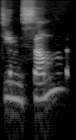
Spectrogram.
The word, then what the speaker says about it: dim sum: I think Americans say dim sum.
